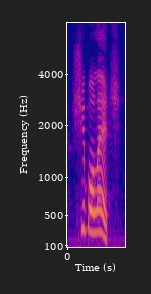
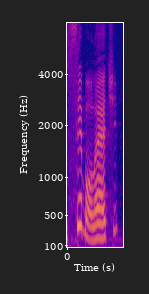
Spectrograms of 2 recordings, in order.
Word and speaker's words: Shibolete: Se respondesse que não, diziam: então diga Shibolete. Se ele dissesse Sibolete, sem conseguir pronunciar corretamente a palavra, prendiam-no e matavam-no no lugar de passagem do Jordão.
